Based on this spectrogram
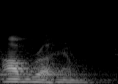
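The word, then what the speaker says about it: אברהם: the letter b and the a is like a short a so it's more like avraham in the hebrew let's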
